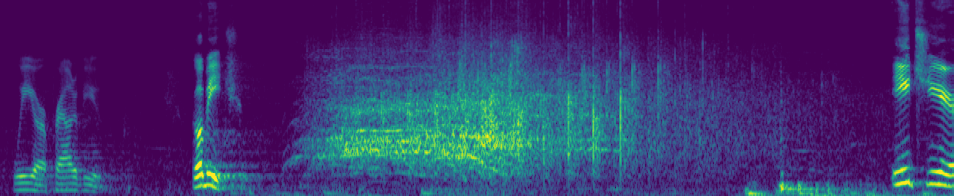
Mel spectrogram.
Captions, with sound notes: STATE LONG BEACH GRADUATE AS WE ARE OF YOU.GO BEACH! [CHEERS AND APPLAUSE]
